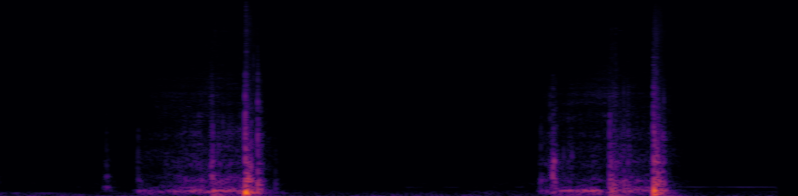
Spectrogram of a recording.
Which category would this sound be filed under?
Sound effects > Objects / House appliances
